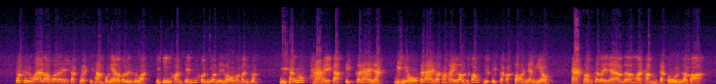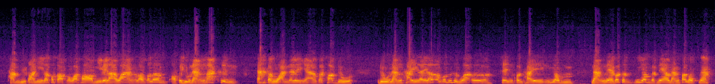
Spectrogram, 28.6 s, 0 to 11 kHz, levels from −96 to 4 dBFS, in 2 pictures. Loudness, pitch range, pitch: -18 LUFS, 155-200 Hz, 175 Hz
